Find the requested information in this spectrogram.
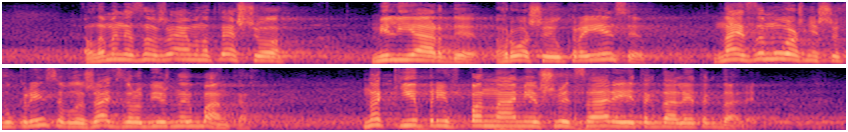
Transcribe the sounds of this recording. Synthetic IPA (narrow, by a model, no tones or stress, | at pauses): ɐ̰lˠɛmɪnɛzɐʋɐʒɑjemɔnɐt̪ɛʃt͡ʃɔ | mʲilʲjɑrd̪ɪɦɾɔʃɛjʊkɾɐjinʲt͡sʲḭw | nɐjzɐmɔʒnʲiʃɪxʊkɾɐjinʲt͡sʲiwlˠɪʒɑtʲʋzɐɾɔbʲiʒnɪxbɑnkɐx | nɐkʲipɾʲiwpɐnɑmʲiʃʋejt̪sɑɾʲijiit̪ɐɡ̚d̪ɑlʲɪit̪ɐɡ̚d̪ɑ̰lʲḭ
